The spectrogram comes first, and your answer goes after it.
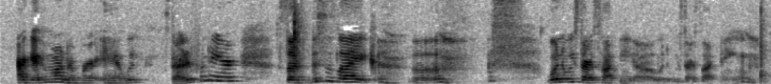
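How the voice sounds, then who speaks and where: Noticeable background noise sits behind a woman whose pitch varies in an ordinary way. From Ohio. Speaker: YouTuber. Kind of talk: storytime vlog. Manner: fast.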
